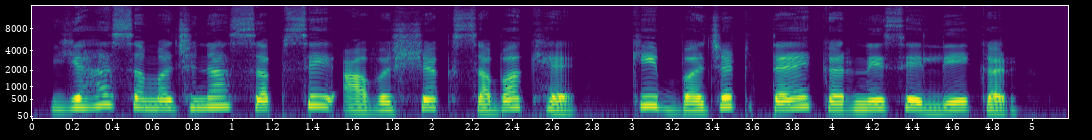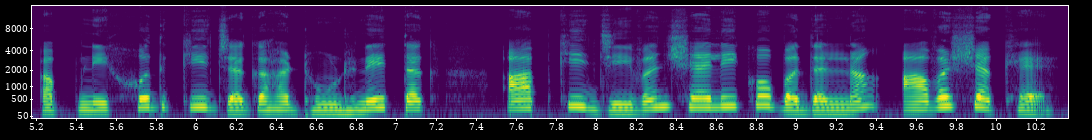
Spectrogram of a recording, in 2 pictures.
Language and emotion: Hindi, neutral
